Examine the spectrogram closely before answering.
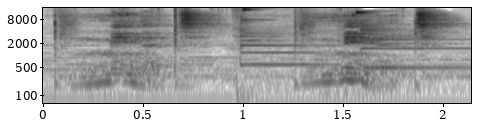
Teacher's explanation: En la segunda sílaba, en vez de pronunciar esa vocal como una U, pronúnciala como una I.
